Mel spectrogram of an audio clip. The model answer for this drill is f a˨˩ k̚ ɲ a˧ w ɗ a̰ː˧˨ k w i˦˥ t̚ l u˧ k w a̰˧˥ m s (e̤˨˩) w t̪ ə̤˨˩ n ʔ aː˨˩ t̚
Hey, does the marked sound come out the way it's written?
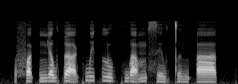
yes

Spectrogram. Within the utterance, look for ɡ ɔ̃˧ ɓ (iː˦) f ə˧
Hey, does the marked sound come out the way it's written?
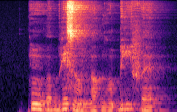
yes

